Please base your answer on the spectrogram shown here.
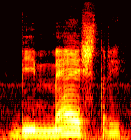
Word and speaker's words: bimestre: Olha lá, ó, bimestre. Vejam que eu falei o mesh mais alto. Então, mesh é a sílaba tônica.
